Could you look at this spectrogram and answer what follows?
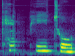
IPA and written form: ˈkæpɪtl (Capital)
